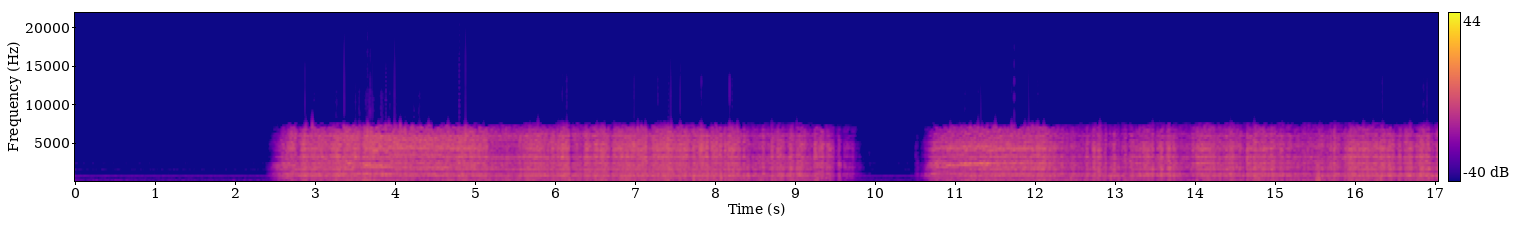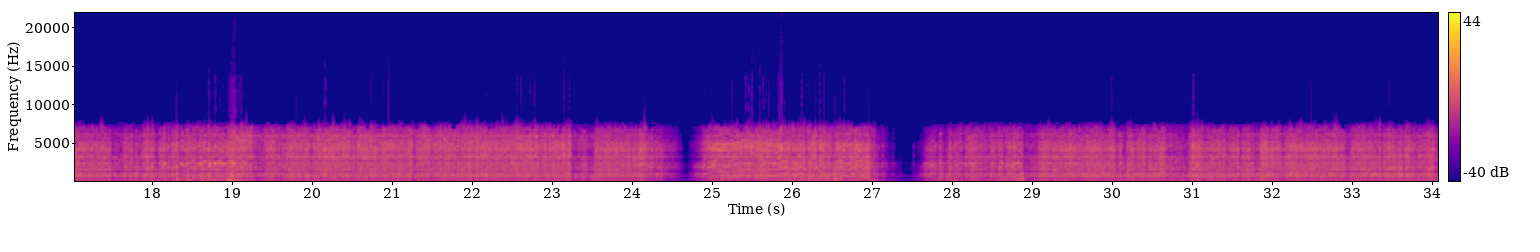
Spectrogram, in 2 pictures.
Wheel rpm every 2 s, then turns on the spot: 0, 130, 240, 210, 170, 110, 220, 230, 220, 220, 200, 200, 120, 140, 190, 200, 210.
none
